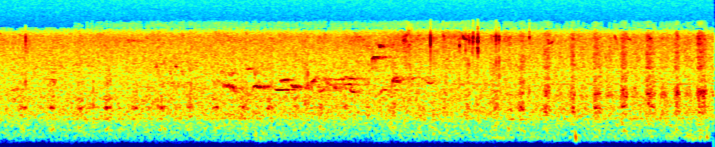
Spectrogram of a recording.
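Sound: dog panting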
